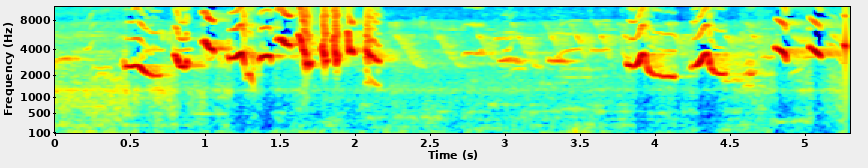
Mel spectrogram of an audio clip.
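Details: Raw oriental magpie-robin (kacer bahan) quickly singing along: a dense run of varied whistles and buzzy trills, a pause, then several loud downslurred whistles repeated in quick succession.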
